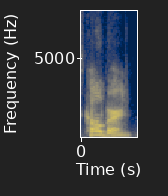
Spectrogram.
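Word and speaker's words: Cockburn: work for sure now be careful the way you say his name it's coburn i used to say it the other way i didn't know there's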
